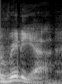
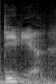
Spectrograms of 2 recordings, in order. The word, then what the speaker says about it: Edenia: I can like what they did with the Rydia ah dear sorry I'm pronouncing edenia let's see what else Cinderella actually looks really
